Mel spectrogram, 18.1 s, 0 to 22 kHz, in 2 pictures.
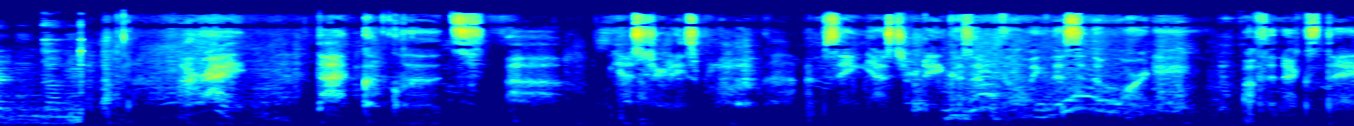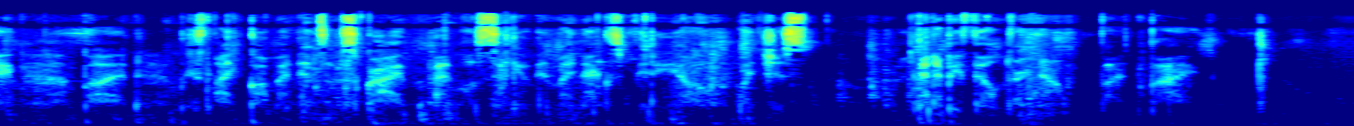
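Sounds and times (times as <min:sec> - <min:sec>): woman whispering: 0:01.0 - 0:17.4.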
